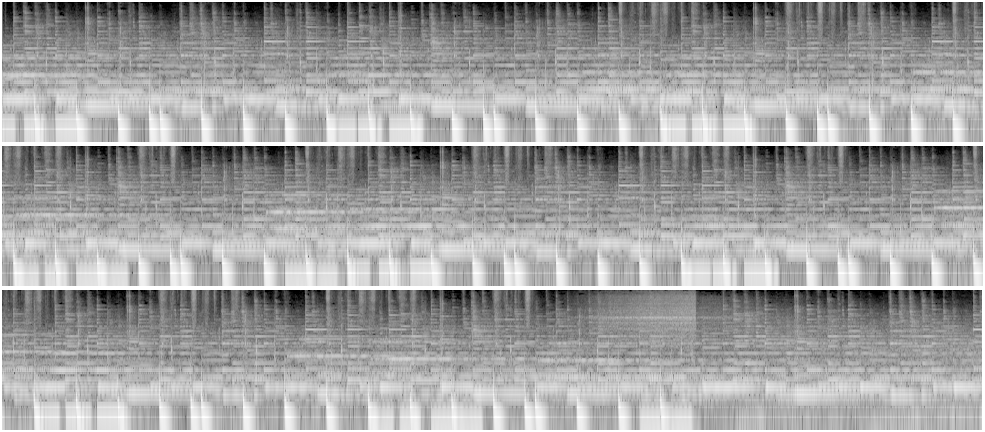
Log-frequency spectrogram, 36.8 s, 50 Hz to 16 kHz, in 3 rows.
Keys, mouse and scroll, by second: 1.7 ctrl+click, 3.6 click, 5.9 click, 7.7 click, 10.4 ctrl+click, 12.4 ctrl+click, 14.3 ctrl+click, 15.5 ctrl+click, 18.7 ctrl+z, 18.7 ctrl+click, 20.6 ctrl+click, 22.9 click, 24.7 click, 26.9 click, 27.7 ctrl+z, 29.2 click, 30.1 alt+click, 32.1 alt+click, 32.8 alt+click, 34.1 click.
